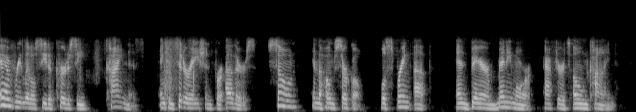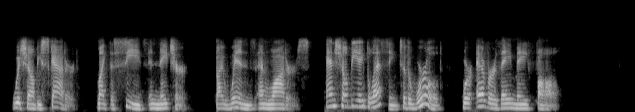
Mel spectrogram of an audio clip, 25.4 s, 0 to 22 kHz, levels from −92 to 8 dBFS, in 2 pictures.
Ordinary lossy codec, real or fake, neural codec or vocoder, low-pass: Opus, 32 kbps; real; none; 5.4 kHz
